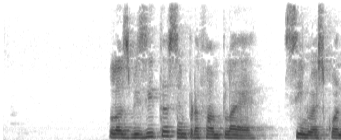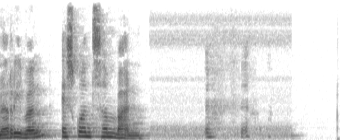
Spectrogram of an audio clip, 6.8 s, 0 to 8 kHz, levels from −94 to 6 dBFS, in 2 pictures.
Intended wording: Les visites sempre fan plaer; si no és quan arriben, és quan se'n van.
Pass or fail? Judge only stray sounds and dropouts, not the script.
fail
